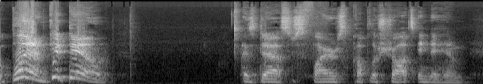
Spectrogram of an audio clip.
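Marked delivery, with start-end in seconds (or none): 0.0-1.1 shouted command. Acted. Gunshot and shout.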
